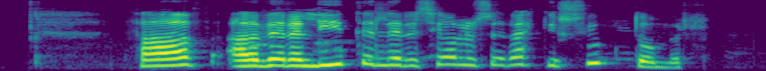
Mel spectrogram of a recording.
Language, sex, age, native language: Icelandic, female, 50-59, Icelandic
